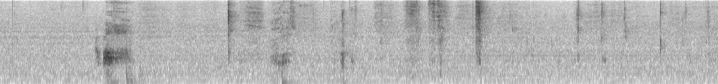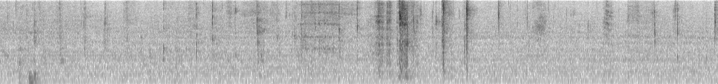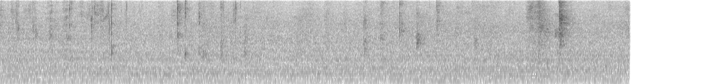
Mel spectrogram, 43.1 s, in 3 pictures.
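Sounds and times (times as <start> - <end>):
person chewing with wet mouth clicks: 8.6 - 33.8, 34.6 - 39.1.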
